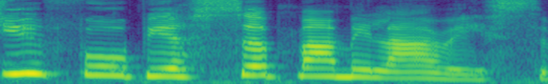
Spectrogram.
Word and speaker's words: Euphorbia submamillaris: And this is Euphorbia submamillaris, variety Fursodophii. That's how you pronounce it.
